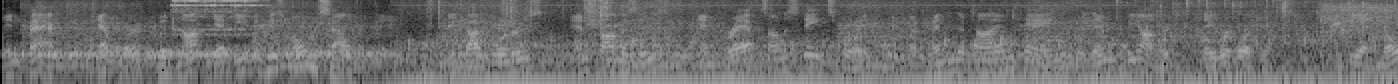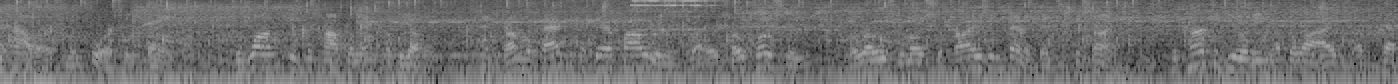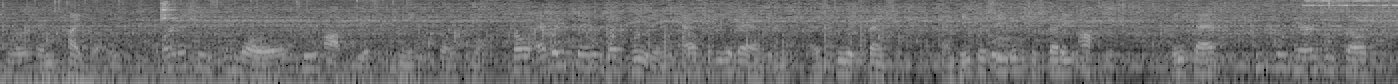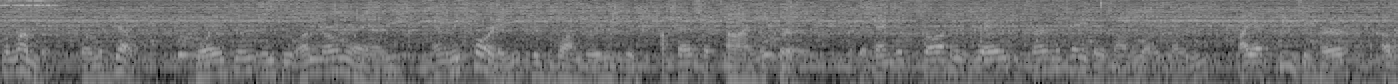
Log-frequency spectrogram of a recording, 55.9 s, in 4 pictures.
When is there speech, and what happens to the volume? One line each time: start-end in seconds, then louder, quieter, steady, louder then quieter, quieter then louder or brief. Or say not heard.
0.0-55.8 steady.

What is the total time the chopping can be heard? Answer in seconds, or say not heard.
not heard.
